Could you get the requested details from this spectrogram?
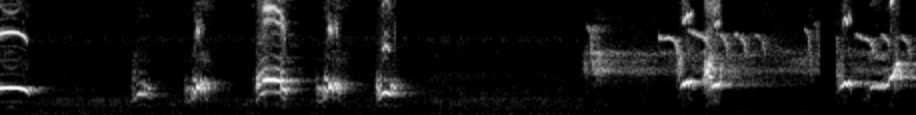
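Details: Brinji Kelabu, the Ashy bulbul, chirping as a master recording: a handful of short, bright chirps in quick succession, then an abruptly cleaner section with a few high, buzzy twittering notes.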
